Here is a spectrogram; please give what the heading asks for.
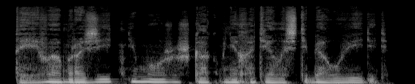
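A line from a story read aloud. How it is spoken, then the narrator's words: Barely audible whisper. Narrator (Russian): шепчет Пьетер так тихо, что я сомневаюсь, не померещилось ли мне это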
